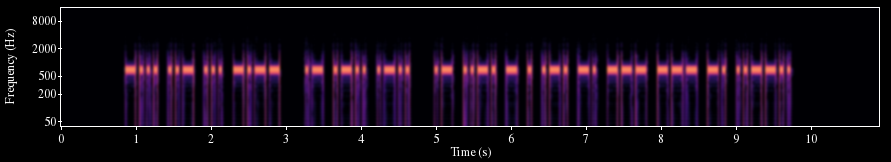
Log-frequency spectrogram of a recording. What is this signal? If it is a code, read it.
Morse code, heard as a keyed tone, about 25 wpm, 700 Hz. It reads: BUSY ALL AFTERNOON?
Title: Sentences from Top 1500 Words 25wpm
